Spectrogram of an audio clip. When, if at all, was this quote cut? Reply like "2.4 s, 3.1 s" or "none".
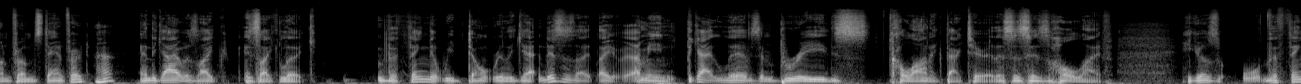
2.4 s

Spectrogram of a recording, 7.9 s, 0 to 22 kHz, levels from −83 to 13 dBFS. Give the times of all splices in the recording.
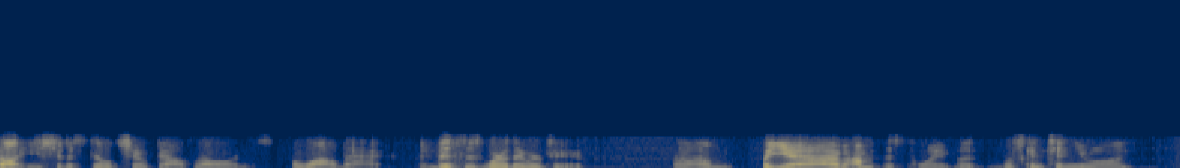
1.3 s, 1.8 s, 2.8 s, 3.6 s, 5.0 s, 5.8 s

